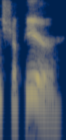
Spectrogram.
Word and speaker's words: Shappir: JavaScript story this week we're talking to Shapiro do you want to say hi yes hi and you actually pronounce my last name very well so thank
